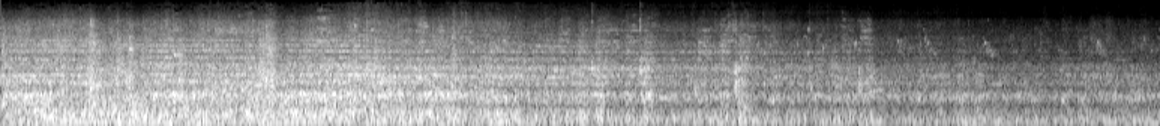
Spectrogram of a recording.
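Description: Freight train of hopper wagons rolling past close by, steel wheels clattering over the rail joints with sharp clicks. The sound grows fainter from about halfway through as the train draws away.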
